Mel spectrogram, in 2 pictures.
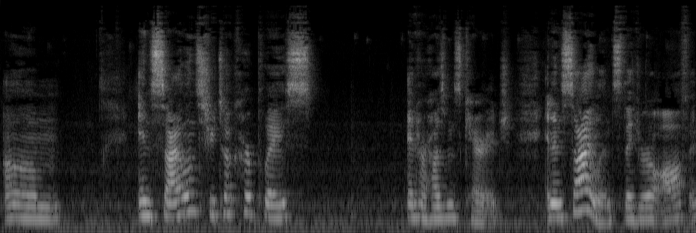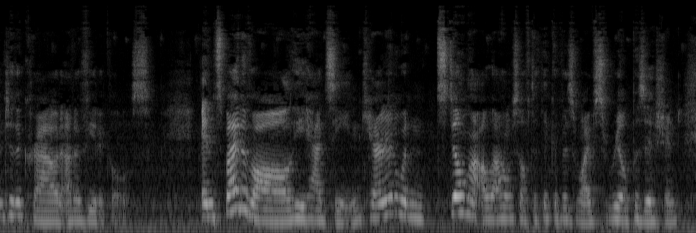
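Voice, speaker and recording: A woman's somewhat breathy voice, medium in pitch, at a moderate pace with lively intonation. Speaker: amateur book reader. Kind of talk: novel reading aloud.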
